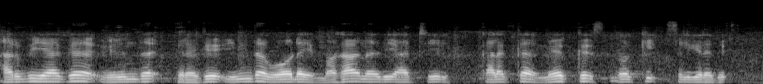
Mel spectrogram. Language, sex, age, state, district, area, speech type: Tamil, male, 18-30, Tamil Nadu, Kallakurichi, rural, read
